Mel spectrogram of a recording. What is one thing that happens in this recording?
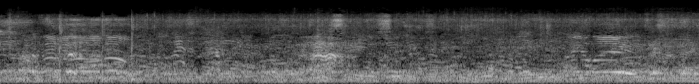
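A large crowd outdoors chatters and shouts excitedly.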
